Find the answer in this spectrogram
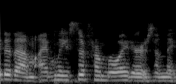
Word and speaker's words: Reuters: you apply to reuters um know how to pronounce reuters because lots of people say reuters that's right even when i say to them i'm lisa from reuters and they say oh reuters that's that's fantastic i love that um we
